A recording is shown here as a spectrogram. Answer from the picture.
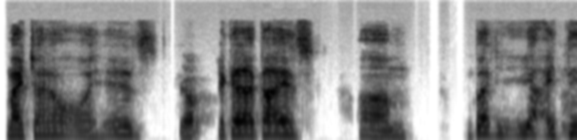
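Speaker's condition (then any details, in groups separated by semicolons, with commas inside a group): Cerebral palsy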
